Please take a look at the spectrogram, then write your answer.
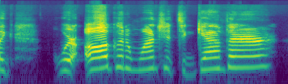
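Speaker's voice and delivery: very whiny, high-pitched whining tone. Mocking a woman's way of talking, imitating her whiny voice. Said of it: "talking in this really whiny voice".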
